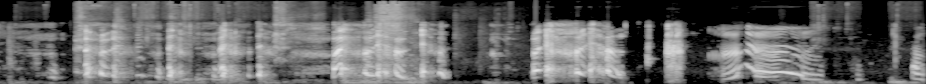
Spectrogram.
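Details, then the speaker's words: Children deliberately coughing loudly for fun while recording a Royal High video: several loud, forced coughs and throat-clearing noises, then a drawn-out vocal groan. "coughing that's what I'm into doing this video I'm ending this video violent violent coughing"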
